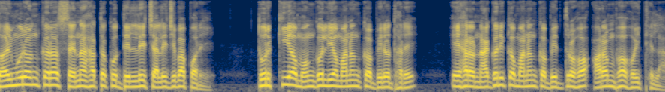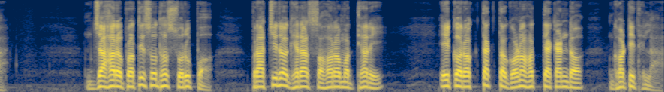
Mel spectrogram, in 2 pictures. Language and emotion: Odia, neutral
